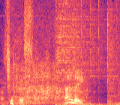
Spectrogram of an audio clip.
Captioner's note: audience laughs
